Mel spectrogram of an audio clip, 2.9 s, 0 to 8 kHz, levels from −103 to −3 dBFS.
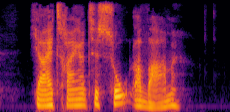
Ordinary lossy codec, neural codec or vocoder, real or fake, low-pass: Opus, 64 kbps; none; real; 7.2 kHz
